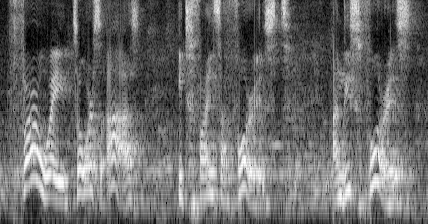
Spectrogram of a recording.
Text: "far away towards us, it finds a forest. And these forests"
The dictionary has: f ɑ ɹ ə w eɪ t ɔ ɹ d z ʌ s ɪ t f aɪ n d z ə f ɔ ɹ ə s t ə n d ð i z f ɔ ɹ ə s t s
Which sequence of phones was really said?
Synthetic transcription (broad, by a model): f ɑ ɹ ə w eɪ t ɔ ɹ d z ʌ s ɪ t f aɪ n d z ə f ɔ ɹ ə s t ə n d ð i s f ɔ ɹ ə s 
